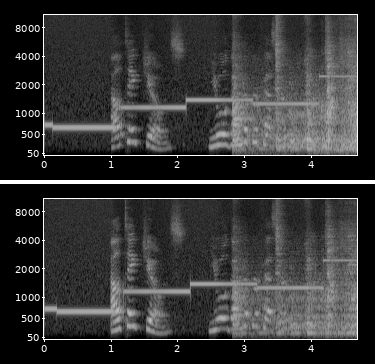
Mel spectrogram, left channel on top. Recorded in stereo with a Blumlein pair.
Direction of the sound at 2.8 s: 25° left.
